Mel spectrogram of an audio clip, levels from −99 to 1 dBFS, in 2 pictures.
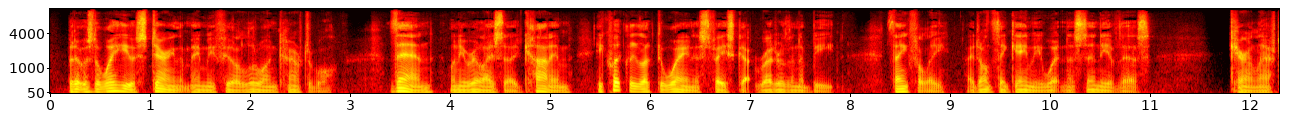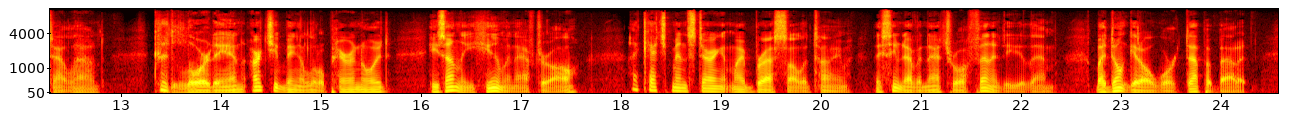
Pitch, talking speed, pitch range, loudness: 80 Hz, 220 wpm, 70-95 Hz, -26 LUFS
